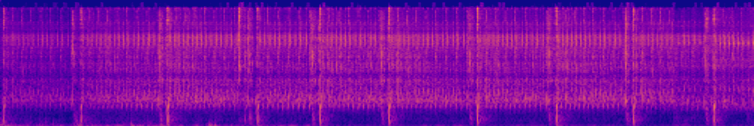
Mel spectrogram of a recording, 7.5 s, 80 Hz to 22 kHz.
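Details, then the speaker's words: M17 miniature 4-stroke gas hit-and-miss model engine running, with oil rather than water in the hopper: sharp firing pops every 0.7 to 0.9 seconds over a steady whir. This is a normal, slow hit-and-miss cycle. "you hear that beautiful little clicking noise yeah with such a slow hit and miss cycle we're really not going to be worried about heat here"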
